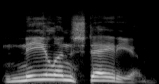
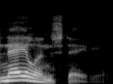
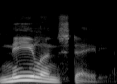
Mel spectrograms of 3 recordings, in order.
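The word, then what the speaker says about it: Neyland: Jordan it's not Jordan just like it's nean stadium and not nen Stadium it's nean stadium and it's Jordan hair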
